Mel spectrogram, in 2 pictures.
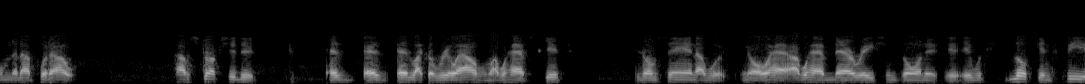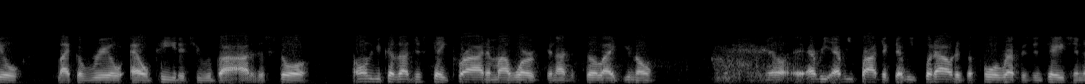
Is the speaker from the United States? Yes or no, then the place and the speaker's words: yes; Baltimore, Maryland, United States; also born or lived in New York; I'm from Baltimore, Murderland. You know what I'm saying? I'm born and raised. Baltimore is my home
